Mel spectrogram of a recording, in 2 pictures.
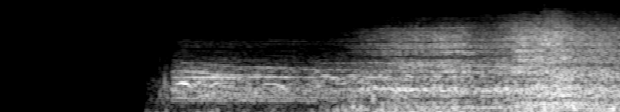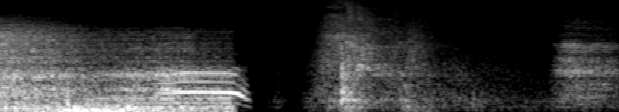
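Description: A loud, swelling rush of noise with held tones, a dramatic dream-sequence sound effect, builds for about three seconds and cuts off suddenly. A sharp gasp and heavy breathing follow as the boy wakes with a start.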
